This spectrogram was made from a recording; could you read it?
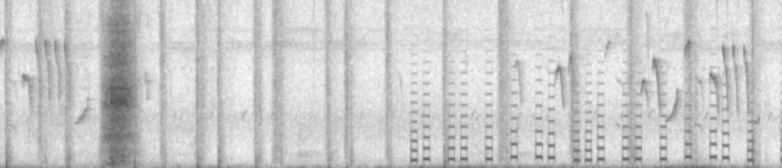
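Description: Footsteps crunch along, then a handheld electronic device made in a lab starts beeping in quick, repeated mid-pitched pulses, signalling a matching signal has been found, over the steady steps, with some chirpy tweets mixed in.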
